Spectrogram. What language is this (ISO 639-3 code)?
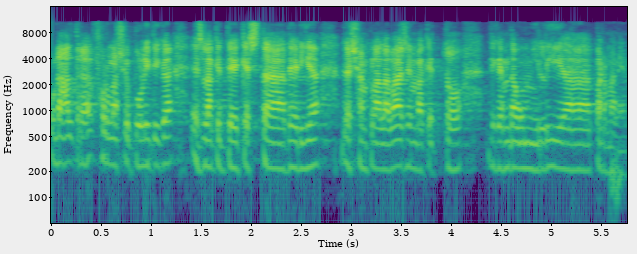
cat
